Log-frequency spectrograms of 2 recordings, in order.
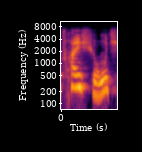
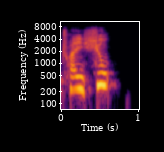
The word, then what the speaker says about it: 川芎: 这个字我们老读川芎，其实准确的读音川芎。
